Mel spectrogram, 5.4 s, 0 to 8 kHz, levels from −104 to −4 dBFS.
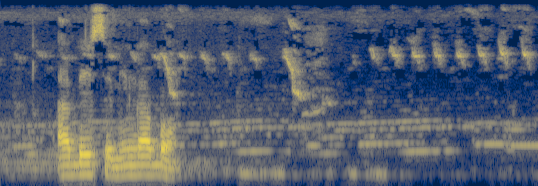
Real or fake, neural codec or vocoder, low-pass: real; none; 7.2 kHz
